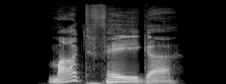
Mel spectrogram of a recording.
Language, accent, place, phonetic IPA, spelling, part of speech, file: German, Germany, Berlin, [ˈmaʁktˌfɛːɪɡɐ], marktfähiger, adjective, De-marktfähiger.ogg
- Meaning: 1. comparative degree of marktfähig 2. inflection of marktfähig: strong/mixed nominative masculine singular 3. inflection of marktfähig: strong genitive/dative feminine singular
